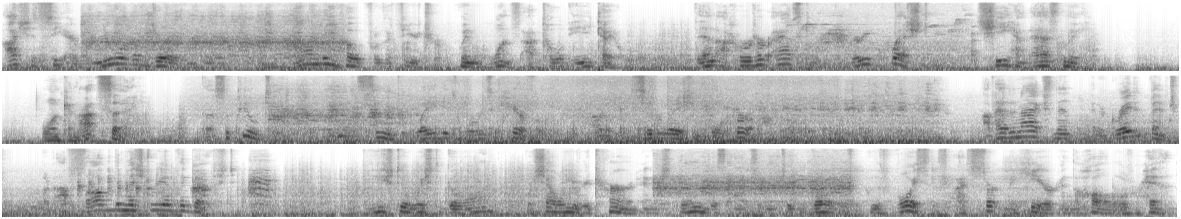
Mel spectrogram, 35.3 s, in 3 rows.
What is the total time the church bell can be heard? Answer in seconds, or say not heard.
not heard.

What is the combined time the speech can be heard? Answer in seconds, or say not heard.
30 s.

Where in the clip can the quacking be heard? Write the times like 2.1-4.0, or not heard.
0.8-3.5, 7.8-9.8, 14.4-15.9, 18.8-21.2, 24.2-26.2, 30.0-32.0.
